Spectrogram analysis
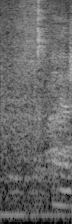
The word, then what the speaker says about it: Sheol: Sheol, SHE'OL.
